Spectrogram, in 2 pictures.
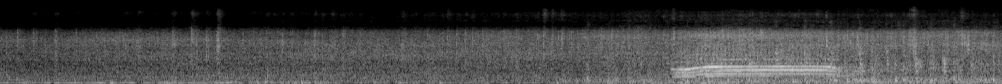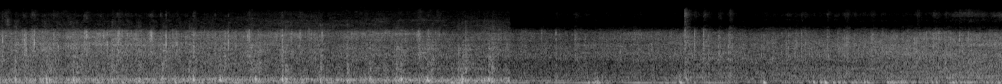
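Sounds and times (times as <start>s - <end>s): model train wheels rumbling and clicking: 0.0s - 20.0s
steam train whistle chord: 6.7s - 8.8s.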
